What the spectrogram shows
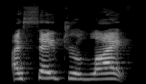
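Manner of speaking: furious, very loud angry yell at full volume. Narrator reads his reply after she mocks his pink roses, yelling angrily. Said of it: "he yelled angrily".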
